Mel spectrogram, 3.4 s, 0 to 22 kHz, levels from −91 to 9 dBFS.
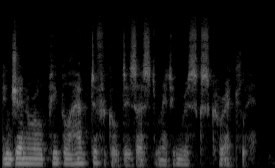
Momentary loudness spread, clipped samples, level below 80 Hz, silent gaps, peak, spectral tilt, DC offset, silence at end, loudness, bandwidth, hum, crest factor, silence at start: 11 LU; under 0.1%; -78 dBFS; none; -28 dBFS; -4.5 dB/octave; under 0.1%; 0.25 s; -47 LUFS; 16 kHz; none; 20 dB; 0 s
